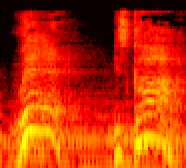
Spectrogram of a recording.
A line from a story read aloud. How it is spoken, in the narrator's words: the clergyman raised his voice even more and bellowed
